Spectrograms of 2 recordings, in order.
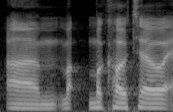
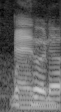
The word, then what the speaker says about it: Makoto: They had, like, a little bit of it with Makoto and Motoko. Sorry, Makoto.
